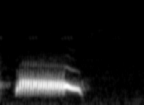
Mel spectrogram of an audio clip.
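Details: A single drawn-out spotted dove coo, a đồng-style voice with some thổ character, used for training doves: a steady, throbbing, trilled note about half a second long, dropping at its close.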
